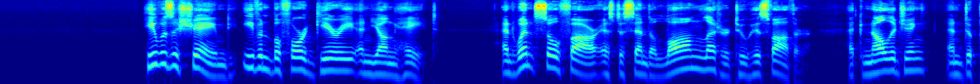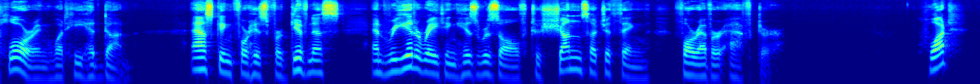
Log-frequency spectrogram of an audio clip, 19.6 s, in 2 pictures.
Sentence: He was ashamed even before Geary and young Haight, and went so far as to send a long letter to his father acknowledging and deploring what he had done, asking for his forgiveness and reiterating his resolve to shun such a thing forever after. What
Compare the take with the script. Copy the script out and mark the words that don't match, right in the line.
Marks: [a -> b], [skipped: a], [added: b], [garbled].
He was ashamed even before Geary and young Haight, and went so far as to send a long letter to his father acknowledging and deploring what he had done, asking for his forgiveness and reiterating his resolve to shun such a thing forever after. What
